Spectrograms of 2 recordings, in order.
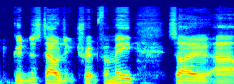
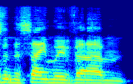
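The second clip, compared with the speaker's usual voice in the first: ordinary talk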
